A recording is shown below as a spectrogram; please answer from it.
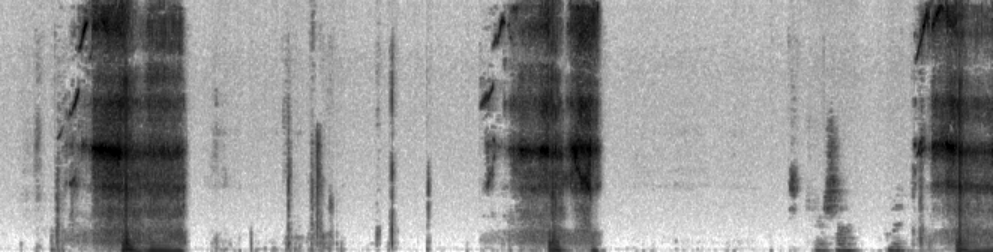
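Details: Female pet dog asleep snores loudly in rhythmic rattling bursts, about three per ten seconds, with quiet breathing between, audible from across the room; snoring.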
